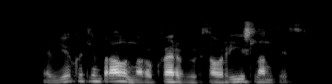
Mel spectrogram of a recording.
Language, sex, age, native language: Icelandic, male, 30-39, Icelandic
